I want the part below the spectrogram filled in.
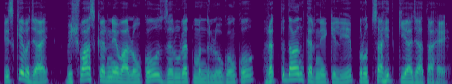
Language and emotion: Hindi, neutral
